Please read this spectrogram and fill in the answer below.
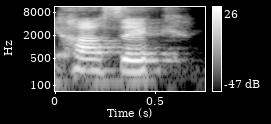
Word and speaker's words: Kosik: Casic. It's Casic. If you pronounce it, I'll I'll still I'll still love you.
